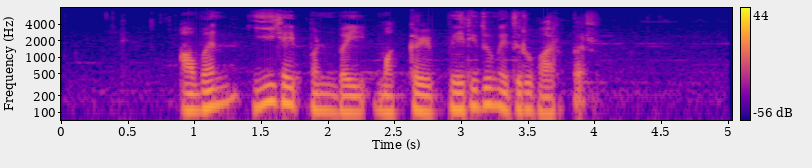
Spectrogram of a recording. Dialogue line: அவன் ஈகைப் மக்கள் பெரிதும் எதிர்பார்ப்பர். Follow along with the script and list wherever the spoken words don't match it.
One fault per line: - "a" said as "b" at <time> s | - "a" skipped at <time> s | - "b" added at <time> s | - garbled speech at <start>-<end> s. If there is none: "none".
- "பண்பை" added at 1.9 s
